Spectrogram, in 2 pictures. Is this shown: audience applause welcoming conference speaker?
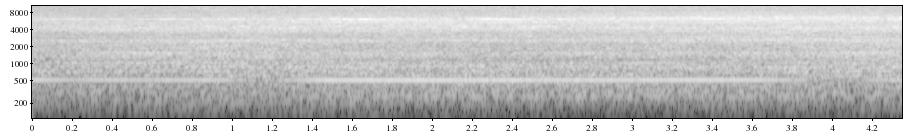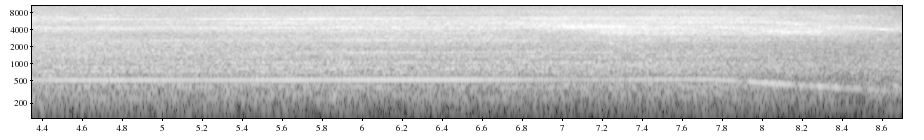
no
